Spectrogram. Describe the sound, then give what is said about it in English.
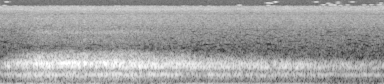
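A single deep breath taken during a guided relaxation exercise, a soft, airy, sustained rush of breath lasting about two seconds, faint and alone with no talking. “I want you to close your eyes and you're going to take a deep breath. Breathe in, breathe out.”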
